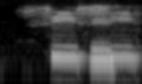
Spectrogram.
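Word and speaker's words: tsetse: ये टीसी, जो टीसी नहीं होता, टी साइलेंट है।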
